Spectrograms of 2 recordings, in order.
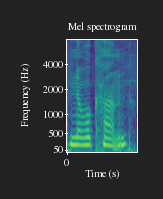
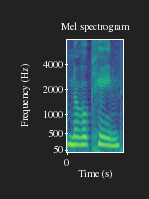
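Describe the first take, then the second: First: The last syllable rhymes with can. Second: The last syllable rhymes with rain. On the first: The speaker calls it wrong. "so is it Novocan or Novocaine?" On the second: The speaker calls it right. "as in rain"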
